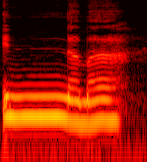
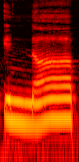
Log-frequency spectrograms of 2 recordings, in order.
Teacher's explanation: نون مشدد کے لیے ہم ایک الف کے مقدار نون پر رکیں گے، تو اس کو انا نہیں پڑھیں گے۔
